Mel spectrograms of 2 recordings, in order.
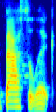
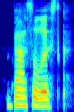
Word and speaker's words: basilisk: none more curious or more deadly than the Basilic. Is that how you say it? Basilic. Basilisk.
